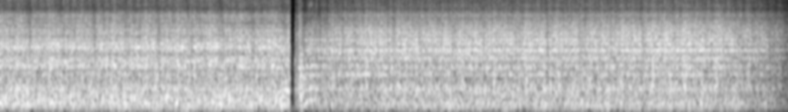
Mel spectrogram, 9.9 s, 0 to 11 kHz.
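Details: Moskvich 2140 engine that misfired, knocks, has water in cylinder 2 and oil in 3, and now starts badly: slow, dragging uneven cranking, nearly stalling, during homemade-gauge compression test reading 4, 2.5, 4.5, 6. Low uneven compression.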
